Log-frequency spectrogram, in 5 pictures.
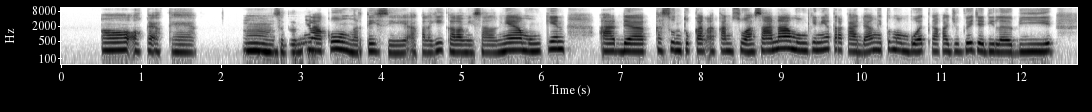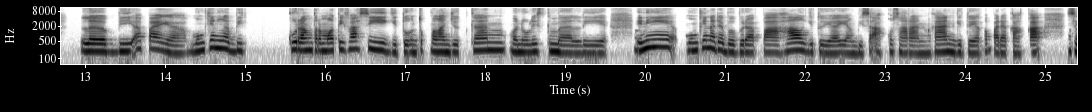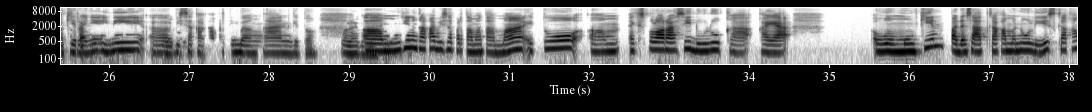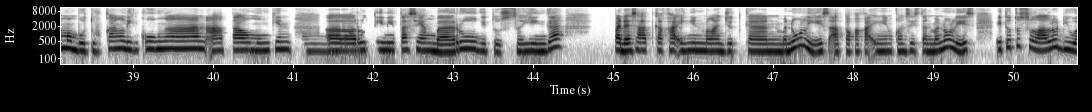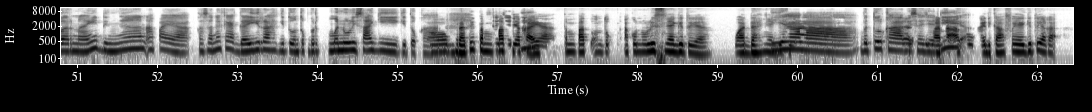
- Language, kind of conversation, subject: Indonesian, advice, Bagaimana ketakutan bahwa tulisanmu belum cukup bagus membuatmu jadi tidak konsisten menulis?
- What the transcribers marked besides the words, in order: static; distorted speech; drawn out: "Iya"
